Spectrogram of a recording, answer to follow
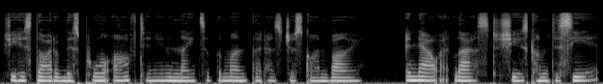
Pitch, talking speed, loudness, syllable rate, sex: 170 Hz, 280 wpm, -20 LUFS, 5.3 syllables/s, female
